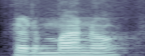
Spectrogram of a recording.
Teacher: The H is completely silent. We do not pronounce it.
